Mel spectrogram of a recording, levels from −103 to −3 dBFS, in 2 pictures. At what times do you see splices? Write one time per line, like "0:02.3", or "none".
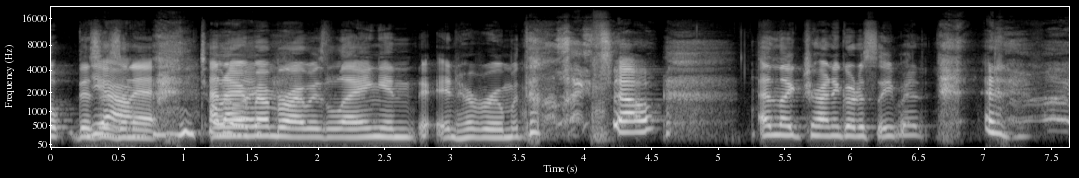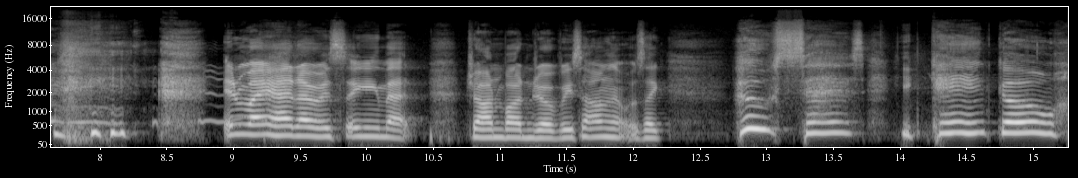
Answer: none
